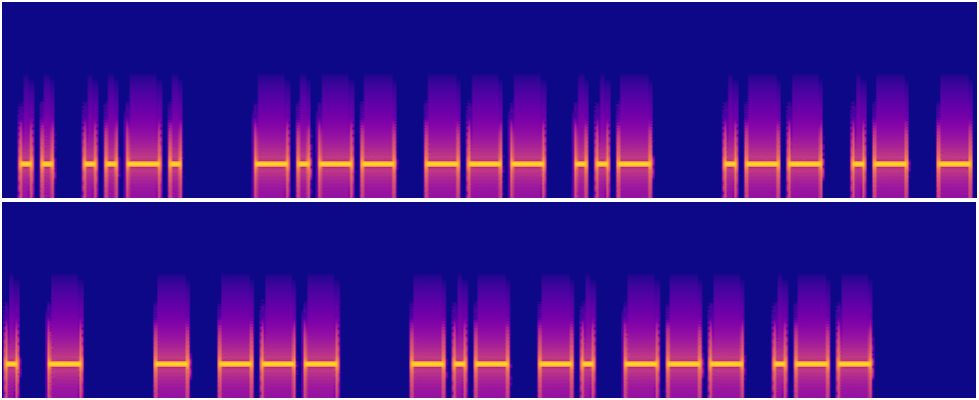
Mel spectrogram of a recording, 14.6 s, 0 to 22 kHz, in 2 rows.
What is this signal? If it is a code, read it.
Morse code, heard as a keyed tone, about 15 wpm, 700 Hz. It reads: IF YOU WANT TO KNOW
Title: Sets of 5 Words Encore2 15wpm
